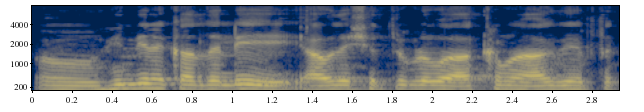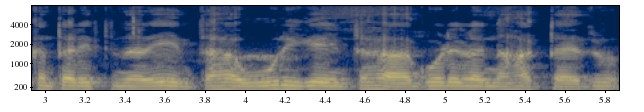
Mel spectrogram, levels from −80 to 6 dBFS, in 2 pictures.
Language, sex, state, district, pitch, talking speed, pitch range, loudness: Kannada, male, Karnataka, Shimoga, 125 Hz, 165 wpm, 120-135 Hz, -18 LUFS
